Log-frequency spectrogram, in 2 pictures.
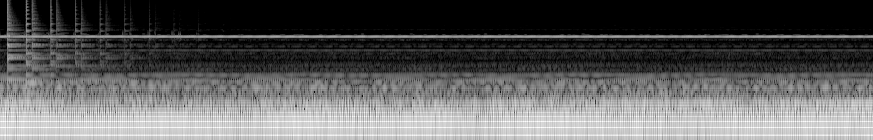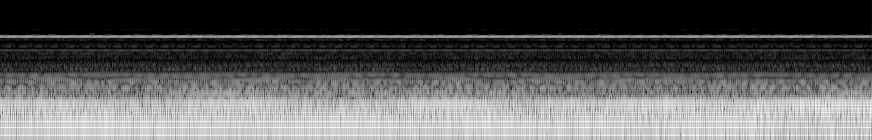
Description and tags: surreal suspended enviroment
